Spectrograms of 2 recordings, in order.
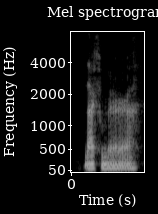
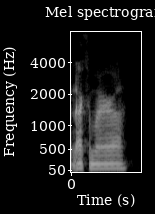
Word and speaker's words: Nakamura: How do you say I say Nakamura. – Nakamura. I like Nakamura.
